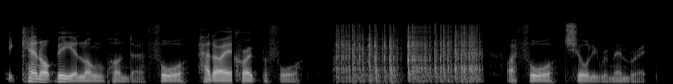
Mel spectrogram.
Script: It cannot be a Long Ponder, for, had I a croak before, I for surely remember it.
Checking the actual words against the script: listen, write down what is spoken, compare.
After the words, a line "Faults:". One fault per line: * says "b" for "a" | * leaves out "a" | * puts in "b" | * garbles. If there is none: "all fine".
It cannot be a Long Ponder, for, had I a croak before, I for surely remember it.
Faults:
all fine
